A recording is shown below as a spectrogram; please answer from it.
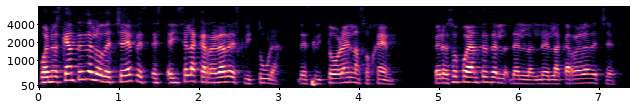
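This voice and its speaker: A woman's voice: on the low side, a little fast. Mexican woman in her fifties, candid storyteller. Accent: Mexican Spanish. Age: 50s. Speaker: interview guest. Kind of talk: candid personal storytelling in conversation.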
